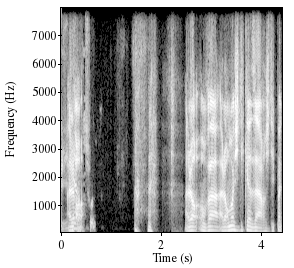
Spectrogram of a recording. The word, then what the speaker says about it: Khazar: Ce que j'ai Alors, moi je dis Khazar, je dis pas Cachard ou Kajar, moi je dis Khazar, mais peu importe la prononciation.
